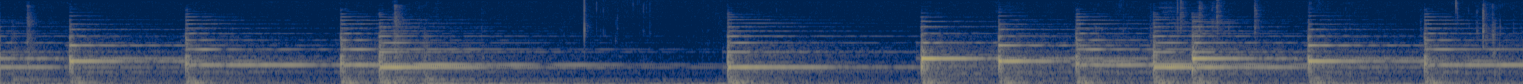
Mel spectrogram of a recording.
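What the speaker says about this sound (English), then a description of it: "added a piano which sounds like this" A simple piano patch from the Nexus plugin plays a sparse melody of single notes and short chords, each struck cleanly and left to ring, with a long pause midway, close and dry.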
